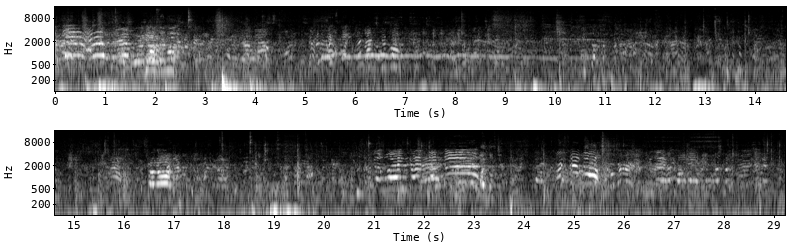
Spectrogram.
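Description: A small crowd of spectators calls out and cheers from a distance.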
